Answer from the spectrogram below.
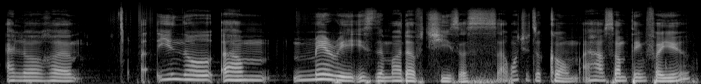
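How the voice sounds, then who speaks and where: A woman playing a devout, affectionate visiting sister in a drama, speaking halting broken French mixed with English. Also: fairly low pitch, a little hiss or hum. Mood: tender, devout.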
